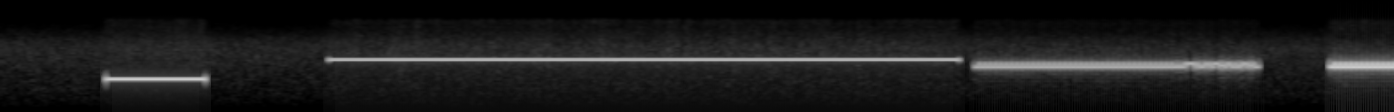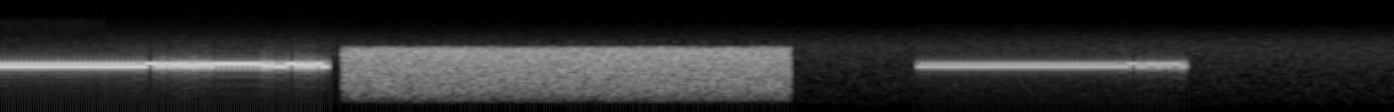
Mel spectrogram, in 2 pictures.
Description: Fax machine handshake, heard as a beep, a long tone, a warble and hiss.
